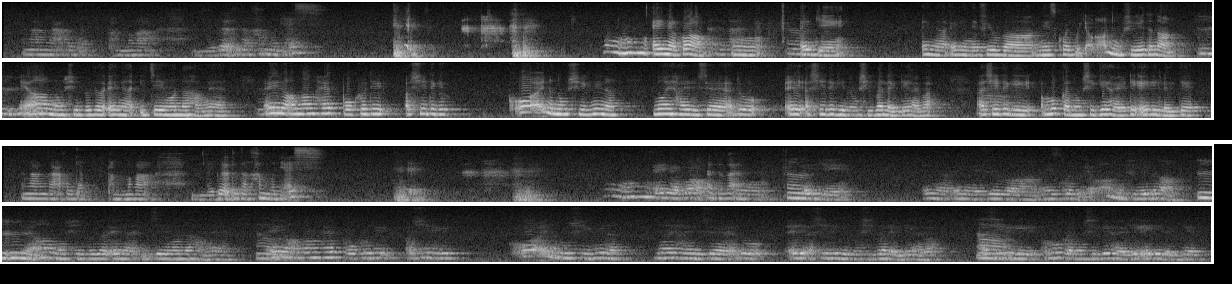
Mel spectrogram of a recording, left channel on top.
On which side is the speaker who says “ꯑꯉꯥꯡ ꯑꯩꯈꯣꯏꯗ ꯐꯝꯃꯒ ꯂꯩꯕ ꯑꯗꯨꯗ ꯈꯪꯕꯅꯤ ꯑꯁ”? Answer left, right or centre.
Right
